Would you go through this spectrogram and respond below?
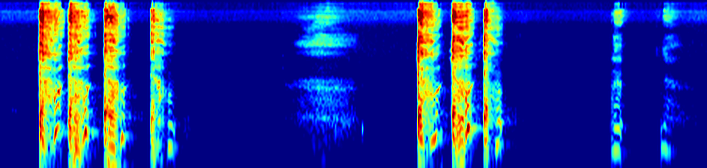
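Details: Two rapid runs of harsh barking coughs, about seven in all, with a seal-like quality; the cough is described as painful.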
